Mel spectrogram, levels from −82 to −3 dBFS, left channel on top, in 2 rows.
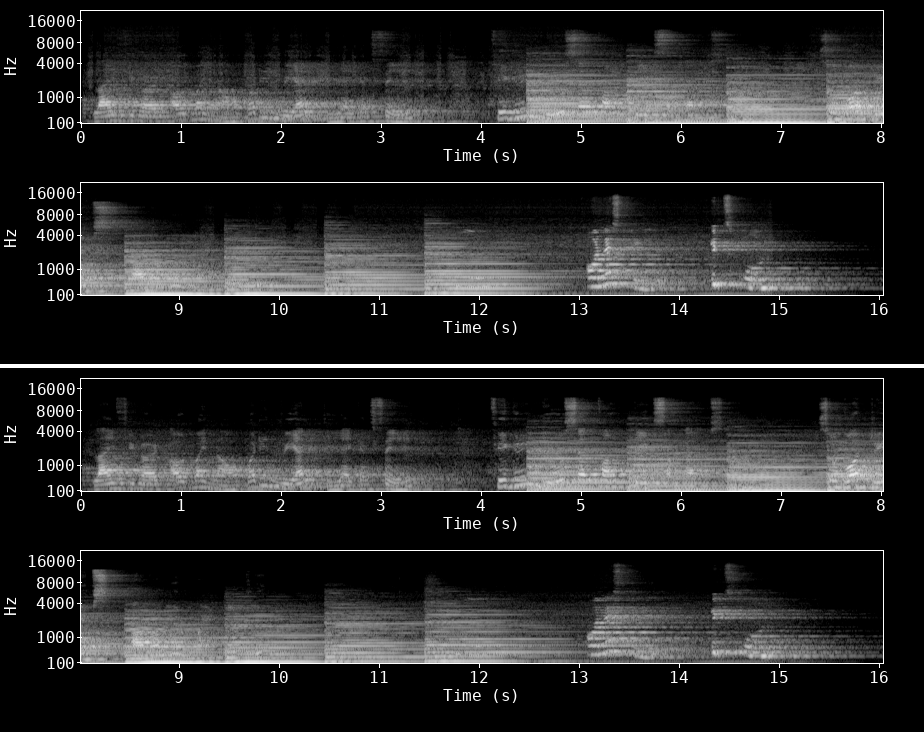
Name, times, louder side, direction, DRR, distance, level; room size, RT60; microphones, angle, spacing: voice 1, 0.1-3.3 4.2-6.4 7.4-9.9, right 2 dB, 25° right, 2 dB, 0.6 m, -26 dB
sound 1, 4.4-12.4, equal, 30° left, 1.1 m, -21 dB
voice 2, 11.7-12.3 13.1-13.9 14.3-14.9, left 4 dB, 65° left, 4 dB, 0.7 m, -26 dB
17.5 x 6.5 x 2.4 m, 2.4 s
head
